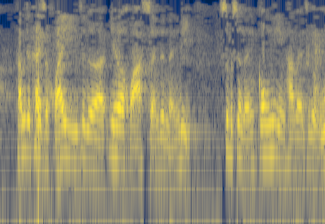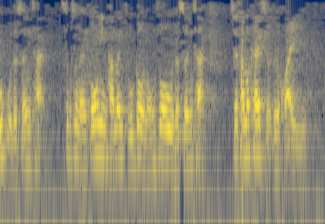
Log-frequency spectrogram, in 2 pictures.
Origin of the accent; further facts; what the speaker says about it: China; 比方说，我们中国人说“六畜兴旺”啊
